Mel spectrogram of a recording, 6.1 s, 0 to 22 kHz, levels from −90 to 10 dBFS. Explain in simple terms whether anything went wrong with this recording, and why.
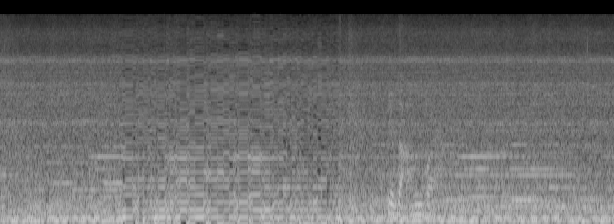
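Robotic sound from repeated short buffers, from 1.23 to 3.4 s: the sound turns into a stiff, metallic buzz at 134 Hz. Fresh audio was likely arriving too slowly, so a tiny 7.5 ms scrap was replayed again and again, filling most of that stretch.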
